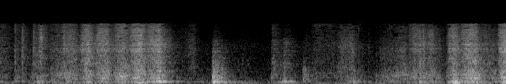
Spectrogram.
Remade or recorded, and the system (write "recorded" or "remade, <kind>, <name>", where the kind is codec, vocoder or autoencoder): recorded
